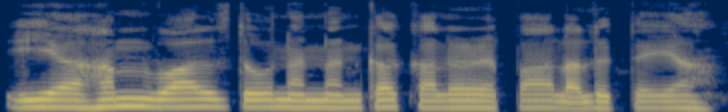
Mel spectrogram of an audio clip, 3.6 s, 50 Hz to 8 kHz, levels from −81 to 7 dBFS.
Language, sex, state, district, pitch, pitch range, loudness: Wancho, male, Arunachal Pradesh, Longding, 140 Hz, 135-145 Hz, -16 LUFS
